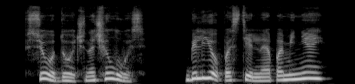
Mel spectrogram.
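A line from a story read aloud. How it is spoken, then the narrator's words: Mother shouting while running off. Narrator (Russian): Крикнула мама, убегая к себе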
